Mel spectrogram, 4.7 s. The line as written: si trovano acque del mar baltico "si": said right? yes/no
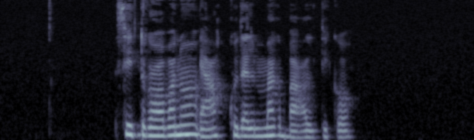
yes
